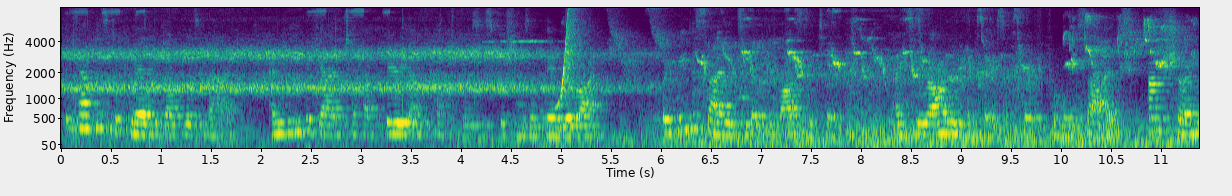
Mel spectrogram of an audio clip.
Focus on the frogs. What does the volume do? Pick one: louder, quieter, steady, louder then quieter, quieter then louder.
quieter.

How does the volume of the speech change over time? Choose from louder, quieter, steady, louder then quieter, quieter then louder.
steady.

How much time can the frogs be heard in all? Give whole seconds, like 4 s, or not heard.
7 s.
